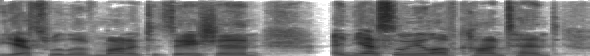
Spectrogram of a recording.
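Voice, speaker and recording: A woman's animated voice, fairly high-pitched and bright and sharp in tone, with ordinary pitch variation, on a very clean recording with a silent background. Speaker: podcast host. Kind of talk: solo podcast monologue.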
